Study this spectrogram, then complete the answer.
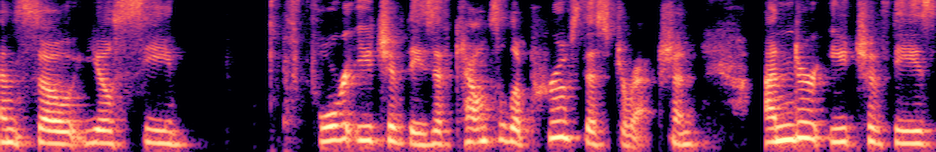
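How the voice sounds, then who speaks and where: A woman's somewhat breathy, fairly high voice at a moderate pace with ordinary pitch variation. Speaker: strategic planning consultant. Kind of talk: presentation to council. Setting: council meeting.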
